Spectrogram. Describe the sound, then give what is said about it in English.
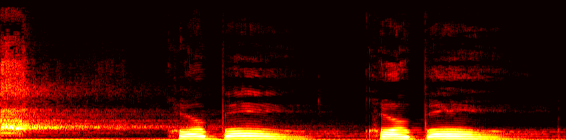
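A crow caws twice as it spreads its wings and lifts off into the sky, each call a short clipped note followed by a longer, drawn-out and falling caw, loud over a steady low hum. “The bird spreads its wings and lifts off into the sky.”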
